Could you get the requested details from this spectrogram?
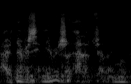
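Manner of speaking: very quiet, barely audible, secretive whisper. Admitting something she doesn't want people to know, whispering. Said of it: "You don't have to whisper".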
